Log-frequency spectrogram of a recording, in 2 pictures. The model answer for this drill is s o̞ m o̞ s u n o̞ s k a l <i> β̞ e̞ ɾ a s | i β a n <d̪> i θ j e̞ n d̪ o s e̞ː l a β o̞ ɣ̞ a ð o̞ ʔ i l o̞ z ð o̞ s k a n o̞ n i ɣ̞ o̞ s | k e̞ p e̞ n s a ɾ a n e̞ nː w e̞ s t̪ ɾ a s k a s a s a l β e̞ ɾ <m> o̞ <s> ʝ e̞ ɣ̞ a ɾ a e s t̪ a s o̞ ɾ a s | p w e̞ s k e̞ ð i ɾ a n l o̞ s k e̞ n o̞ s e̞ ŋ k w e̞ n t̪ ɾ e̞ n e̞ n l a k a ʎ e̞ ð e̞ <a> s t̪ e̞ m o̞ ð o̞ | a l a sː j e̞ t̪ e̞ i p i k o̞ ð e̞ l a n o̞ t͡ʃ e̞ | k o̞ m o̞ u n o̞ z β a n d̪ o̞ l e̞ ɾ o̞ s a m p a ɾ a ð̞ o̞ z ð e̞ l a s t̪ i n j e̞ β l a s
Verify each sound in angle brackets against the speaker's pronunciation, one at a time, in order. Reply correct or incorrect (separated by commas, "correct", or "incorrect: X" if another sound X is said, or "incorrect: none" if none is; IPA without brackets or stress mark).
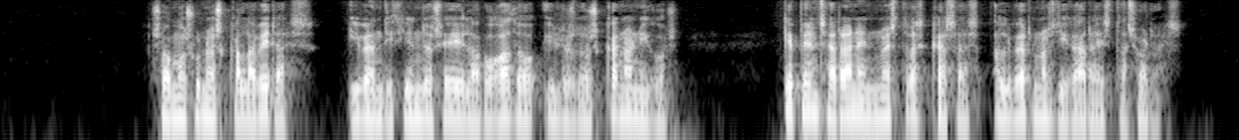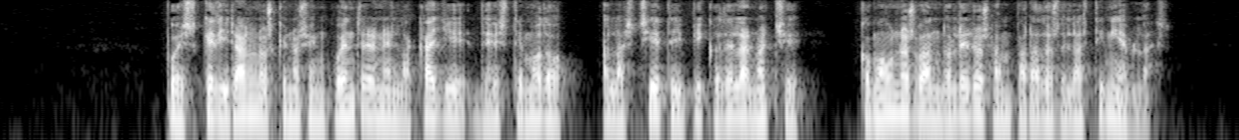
incorrect: a, correct, incorrect: n, incorrect: z, incorrect: e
